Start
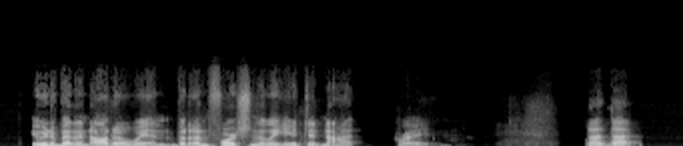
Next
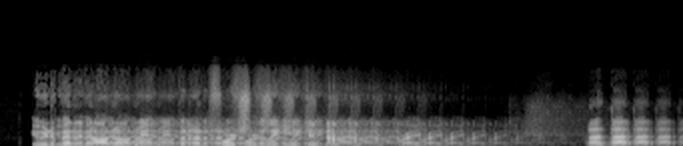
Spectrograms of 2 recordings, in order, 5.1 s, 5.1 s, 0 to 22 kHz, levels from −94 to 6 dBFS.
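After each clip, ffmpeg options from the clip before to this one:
-filter_complex "[0:a]highpass=700,asplit=2[a][b];[b]aecho=0:1:167|334|501|668|835|1002|1169|1336:0.501|0.291|0.169|0.0978|0.0567|0.0329|0.0191|0.0111[c];[a][c]amix=inputs=2:normalize=0"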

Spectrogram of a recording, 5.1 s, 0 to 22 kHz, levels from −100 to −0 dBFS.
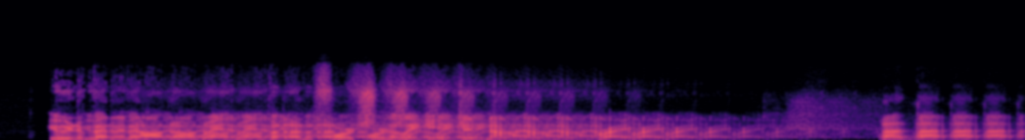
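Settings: -af "acompressor=threshold=-31dB:ratio=4,volume=-4.5dB"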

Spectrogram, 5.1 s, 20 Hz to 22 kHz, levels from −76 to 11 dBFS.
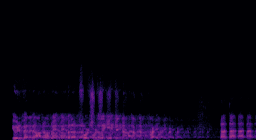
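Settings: -filter_complex "[0:a]flanger=delay=19:depth=6.8:speed=1.2,asplit=2[a][b];[b]adelay=932.9,volume=-18dB,highshelf=f=4k:g=-21[c];[a][c]amix=inputs=2:normalize=0,volume=2.5dB"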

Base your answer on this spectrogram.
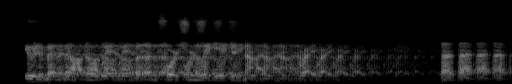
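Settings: -af "asuperstop=centerf=3400:order=8:qfactor=1.7,volume=1dB"

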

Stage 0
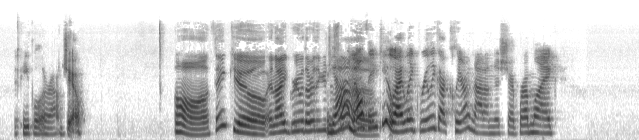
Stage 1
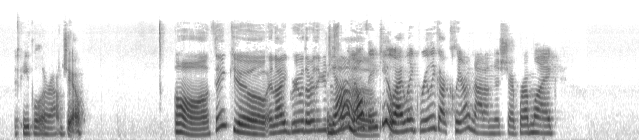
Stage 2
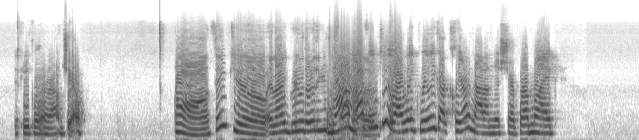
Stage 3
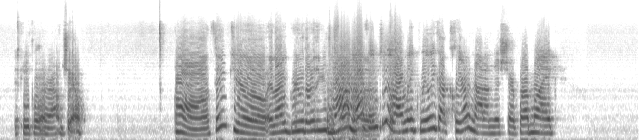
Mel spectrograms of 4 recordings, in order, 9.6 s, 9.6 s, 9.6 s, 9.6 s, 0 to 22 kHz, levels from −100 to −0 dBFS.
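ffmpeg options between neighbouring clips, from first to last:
-filter_complex "[0:a]acrossover=split=170|960|1500[a][b][c][d];[d]acompressor=threshold=-38dB:ratio=6[e];[a][b][c][e]amix=inputs=4:normalize=0,equalizer=f=2.5k:w=0.71:g=-8.5"
-filter_complex "[0:a]acrossover=split=310|870[a][b][c];[b]acompressor=threshold=-36dB:ratio=6[d];[a][d][c]amix=inputs=3:normalize=0,asoftclip=type=tanh:threshold=-32dB,volume=8.5dB"
-af "aecho=1:1:3.2:0.57,volume=-7.5dB"

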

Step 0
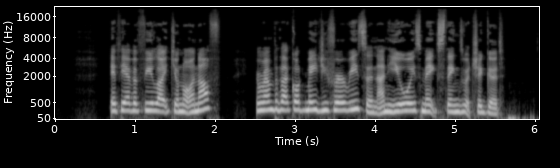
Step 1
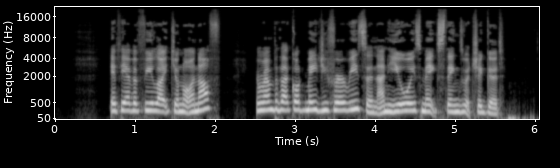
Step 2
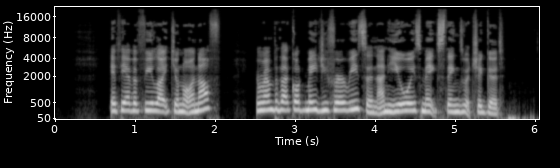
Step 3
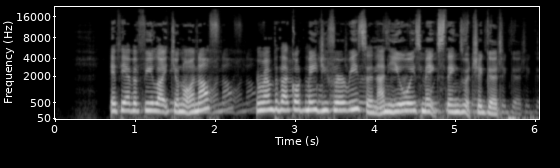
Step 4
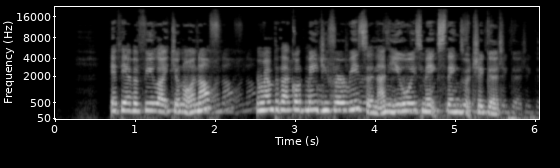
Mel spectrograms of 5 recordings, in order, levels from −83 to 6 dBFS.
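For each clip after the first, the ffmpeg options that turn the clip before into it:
-af "bandreject=f=2.2k:w=6.3,volume=4.5dB"
-af "equalizer=f=2.3k:w=0.9:g=-5"
-af "aecho=1:1:298|596|894:0.1|0.033|0.0109"
-af "flanger=delay=15.5:depth=3.5:speed=1.2,volume=1dB"

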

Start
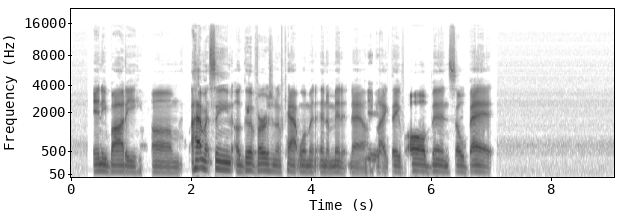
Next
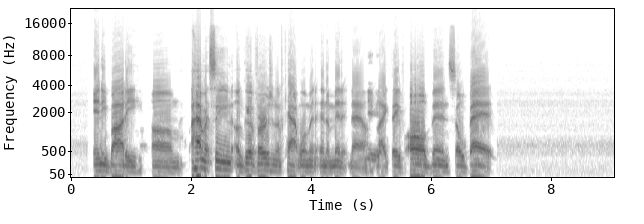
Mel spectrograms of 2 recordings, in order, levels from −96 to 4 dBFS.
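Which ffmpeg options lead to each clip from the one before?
-af "flanger=delay=1.5:depth=6.1:regen=-80:speed=1.9:shape=sinusoidal,aeval=exprs='clip(val(0),-1,0.0299)':c=same,volume=-3dB"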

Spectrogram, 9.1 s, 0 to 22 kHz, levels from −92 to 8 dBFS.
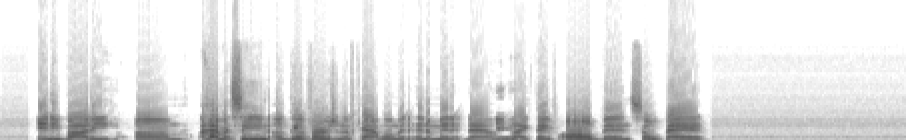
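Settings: -filter_complex "[0:a]equalizer=f=3.2k:w=0.87:g=8.5,asplit=2[a][b];[b]alimiter=level_in=2dB:limit=-24dB:level=0:latency=1:release=207,volume=-2dB,volume=0.5dB[c];[a][c]amix=inputs=2:normalize=0"

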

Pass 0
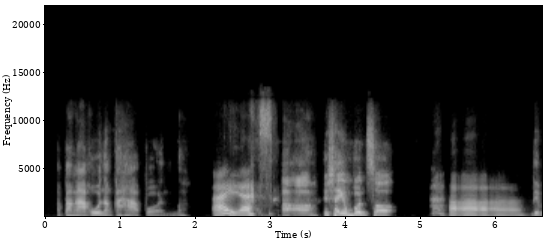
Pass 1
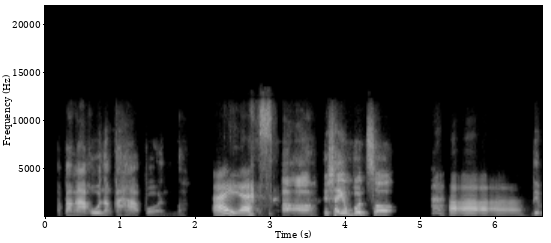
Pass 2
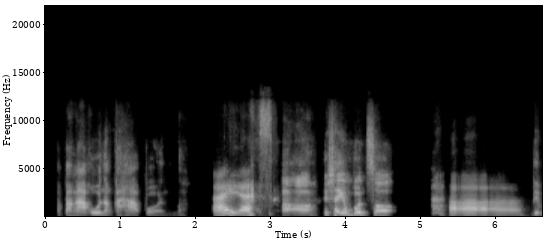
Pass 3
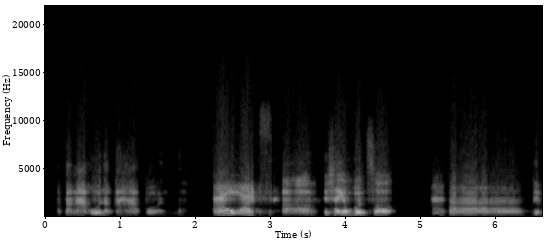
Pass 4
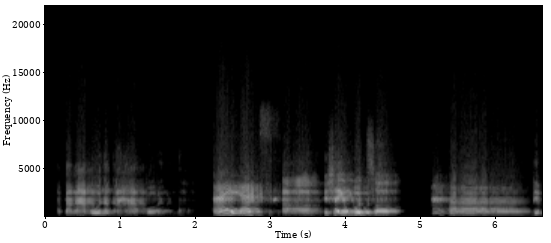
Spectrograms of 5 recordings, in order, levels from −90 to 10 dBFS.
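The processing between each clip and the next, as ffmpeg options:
-af "agate=range=-33dB:threshold=-41dB:ratio=3:detection=peak,highpass=460"
-af "highshelf=f=6.9k:g=-4.5"
-filter_complex "[0:a]aeval=exprs='clip(val(0),-1,0.335)':c=same,acrusher=bits=3:mode=log:mix=0:aa=0.000001,asplit=3[a][b][c];[a]bandpass=f=530:t=q:w=8,volume=0dB[d];[b]bandpass=f=1.84k:t=q:w=8,volume=-6dB[e];[c]bandpass=f=2.48k:t=q:w=8,volume=-9dB[f];[d][e][f]amix=inputs=3:normalize=0"
-af "aecho=1:1:118:0.282"

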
